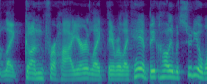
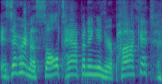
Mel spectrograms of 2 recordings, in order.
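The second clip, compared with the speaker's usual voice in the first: put-on high, startled, shocked old-lady voice; 9 semitones higher than usual. Acting out an old lady at a gas station hearing a loud phone ringtone: imitating a shocked old lady. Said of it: "the old lady behind you at the gas station is like".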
